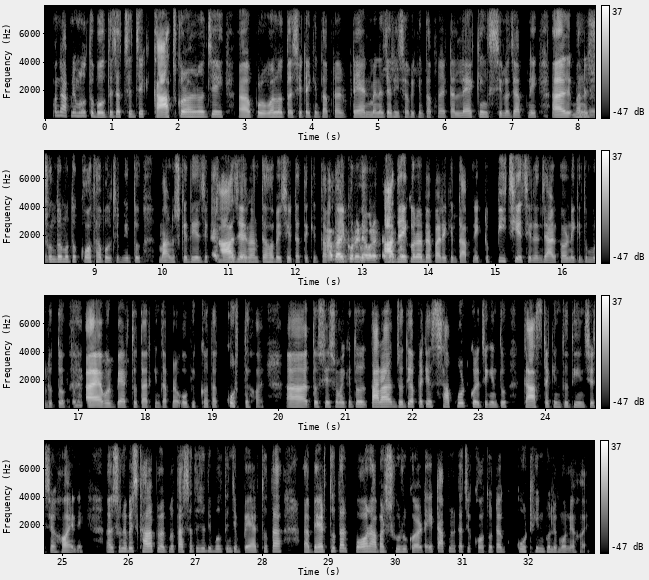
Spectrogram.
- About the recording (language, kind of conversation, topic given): Bengali, podcast, একটি ব্যর্থতার গল্প বলুন—সেই অভিজ্ঞতা থেকে আপনি কী শিখেছিলেন?
- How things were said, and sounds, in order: other background noise; horn; in English: "ল্যাকিংস"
